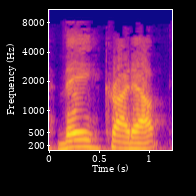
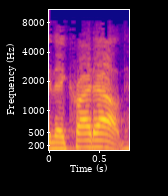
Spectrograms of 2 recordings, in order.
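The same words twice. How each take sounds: First: THEY stretched out slowly and punched; stress on THEY. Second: Said in the usual way. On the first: Acted. Preacher shows both men spoke, THEY heavily stressed. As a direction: lean long and hard on "they". Repeats verse to stress plural.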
